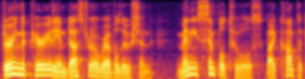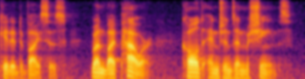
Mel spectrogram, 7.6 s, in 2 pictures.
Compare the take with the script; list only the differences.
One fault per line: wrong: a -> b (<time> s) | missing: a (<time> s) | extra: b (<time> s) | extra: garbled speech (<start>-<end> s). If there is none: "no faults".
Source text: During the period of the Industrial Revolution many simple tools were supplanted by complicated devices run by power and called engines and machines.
missing: of (0.7 s)
missing: were supplanted (3.3 s)
missing: and (5.7 s)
